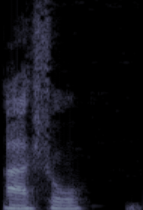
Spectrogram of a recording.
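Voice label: "aso", Hungarian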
